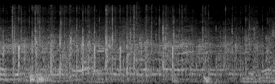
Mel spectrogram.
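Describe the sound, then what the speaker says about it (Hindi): Audience applause at a gathering in Aakash Nagar Colony, a burst of clapping from a crowd that continues steadily under someone talking. "एक बार जोरदार तालियां बजाएं"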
